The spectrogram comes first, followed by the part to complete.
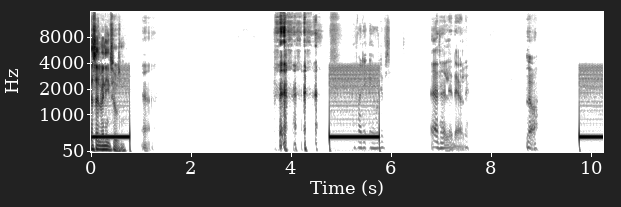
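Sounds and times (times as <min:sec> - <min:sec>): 
speech: 0:00.0 - 0:00.8, 0:06.8 - 0:07.6, 0:08.7 - 0:09.0
telephone ringing tone while a call connects: 0:04.8 - 0:05.8, 0:09.8 - 0:10.2.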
